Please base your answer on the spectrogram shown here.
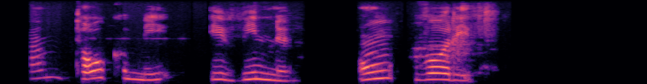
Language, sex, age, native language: Icelandic, female, 30-39, Portuguese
